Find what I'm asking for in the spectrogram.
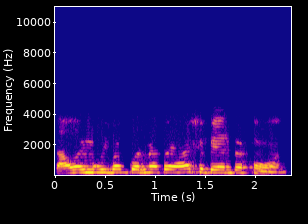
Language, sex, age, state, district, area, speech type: Kashmiri, male, 30-45, Jammu and Kashmir, Shopian, rural, conversation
